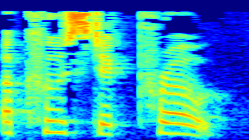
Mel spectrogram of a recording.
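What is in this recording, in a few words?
"acoustic probe", English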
